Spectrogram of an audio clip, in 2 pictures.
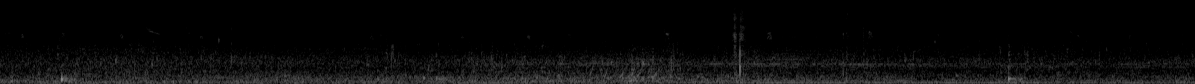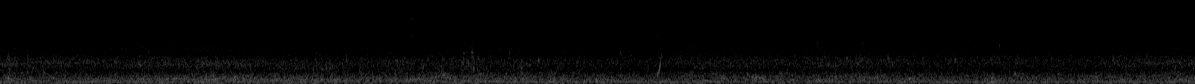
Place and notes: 大福村, Hsiao Liouciou Island - Small pier
Waves and tides, Small pier
Zoom H2n MS+XY
2 November 2014, 09:09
